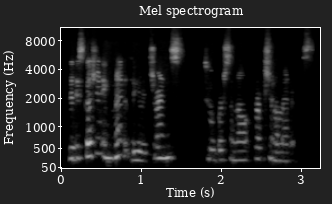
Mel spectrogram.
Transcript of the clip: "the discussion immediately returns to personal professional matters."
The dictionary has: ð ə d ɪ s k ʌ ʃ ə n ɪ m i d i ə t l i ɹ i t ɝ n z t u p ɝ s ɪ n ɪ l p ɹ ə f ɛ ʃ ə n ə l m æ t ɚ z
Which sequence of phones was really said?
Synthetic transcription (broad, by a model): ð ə d ɪ s k ʌ ʃ ə n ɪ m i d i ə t l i ɹ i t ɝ n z t u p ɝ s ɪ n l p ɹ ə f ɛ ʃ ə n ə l m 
